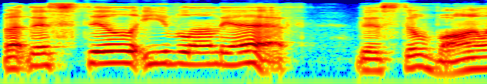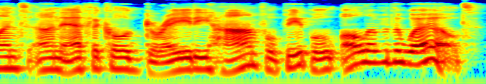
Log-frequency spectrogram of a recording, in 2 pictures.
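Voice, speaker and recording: A man's voice: medium pitch, lively intonation, measured pace, lightly acted. A man playing a blunt, skeptical military commander in scripted comic dialogue, questioning everything with disbelief, through a dull, narrow sound. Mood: incredulous. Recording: dull, band-limited, filtered-sounding voice.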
